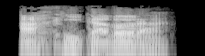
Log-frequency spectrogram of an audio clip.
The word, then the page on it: agitador: espagnol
